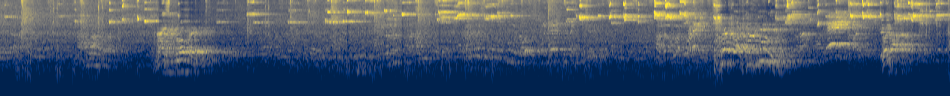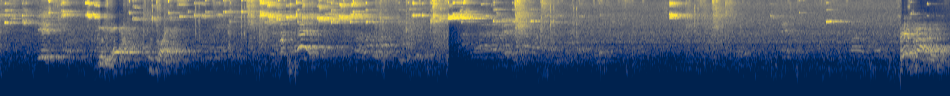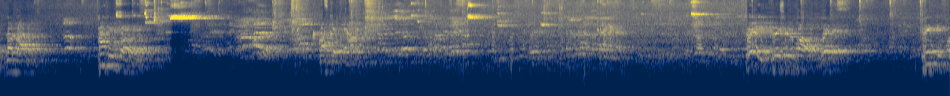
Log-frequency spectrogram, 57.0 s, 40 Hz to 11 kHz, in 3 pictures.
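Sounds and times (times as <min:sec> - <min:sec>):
people shouting and talking: 0:00.0 - 0:57.0
basketball bouncing on court: 0:00.3 - 0:02.0, 0:06.6 - 0:08.5, 0:09.2 - 0:10.0, 0:18.9 - 0:19.8, 0:29.7 - 0:30.2, 0:54.0 - 0:56.5.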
